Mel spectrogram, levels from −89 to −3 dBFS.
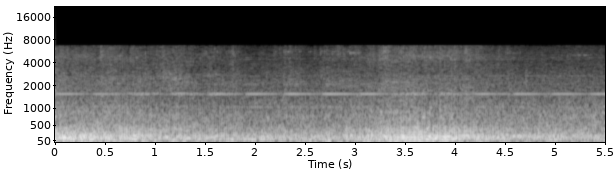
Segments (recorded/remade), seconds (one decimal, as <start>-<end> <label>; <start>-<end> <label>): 0.0-0.6 recorded; 0.6-1.8 remade; 1.8-3.4 recorded; 3.4-4.2 remade; 4.2-5.5 recorded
